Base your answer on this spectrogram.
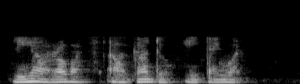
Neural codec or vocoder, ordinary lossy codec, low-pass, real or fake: codec, 44.1 kHz, 2.6 kbps, SNAC; AAC, 24 kbps; 3.6 kHz; fake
